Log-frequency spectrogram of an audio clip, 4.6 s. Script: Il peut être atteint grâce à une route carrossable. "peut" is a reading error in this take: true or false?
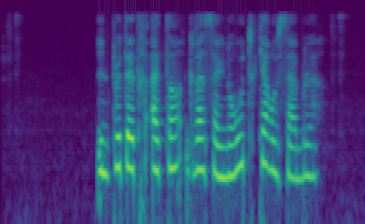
false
